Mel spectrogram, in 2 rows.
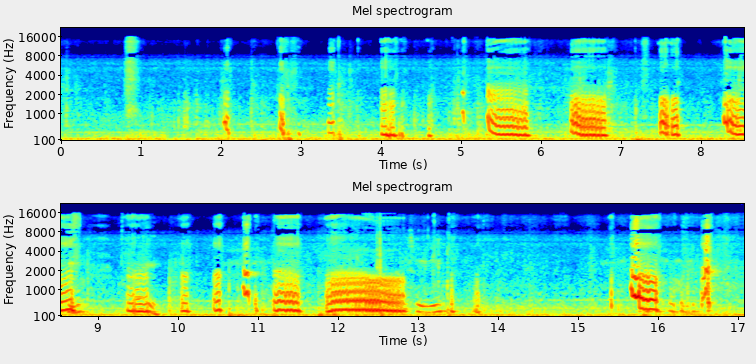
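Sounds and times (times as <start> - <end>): puppy trilling calls: 10.1 - 12.9, 15.4 - 16.9.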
